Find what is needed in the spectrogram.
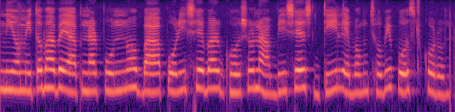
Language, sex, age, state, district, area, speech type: Bengali, female, 45-60, West Bengal, North 24 Parganas, rural, read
